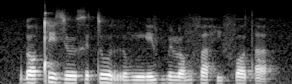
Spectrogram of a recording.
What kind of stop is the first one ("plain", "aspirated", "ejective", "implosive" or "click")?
implosive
